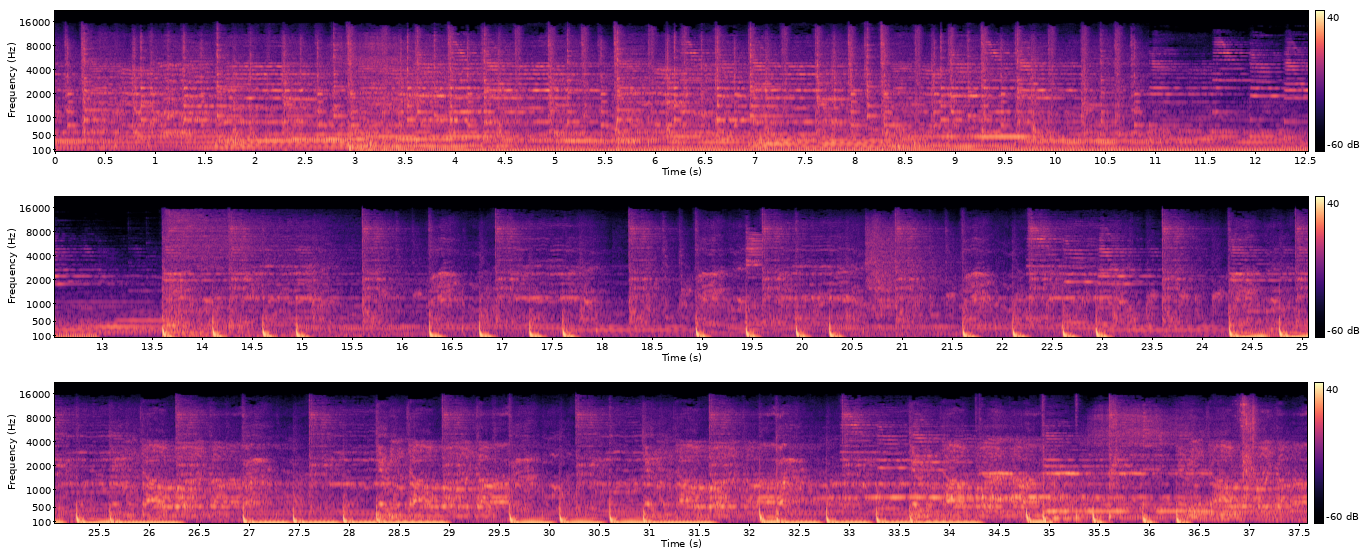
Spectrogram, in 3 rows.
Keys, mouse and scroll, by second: 3.5-5.4 shift+drag, 6.9 ctrl+g, 9.3 alt+scroll down 1, 11.3 click, 11.8 right click, 12.8 click, 18.7 v, 19.0 ctrl+t, 24.4-27.8 shift+drag, 28.1 right click, 29.2-33.5 drag.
